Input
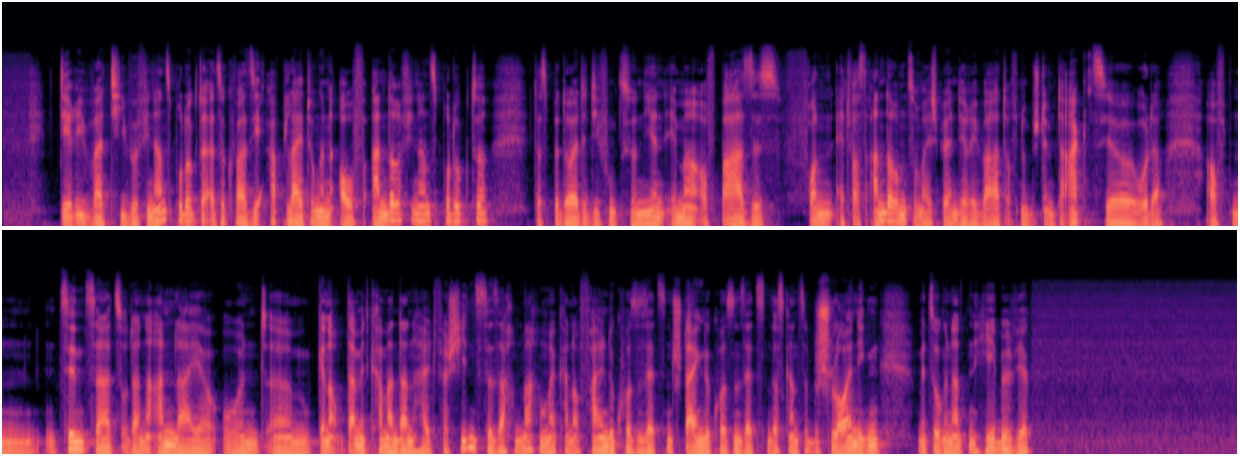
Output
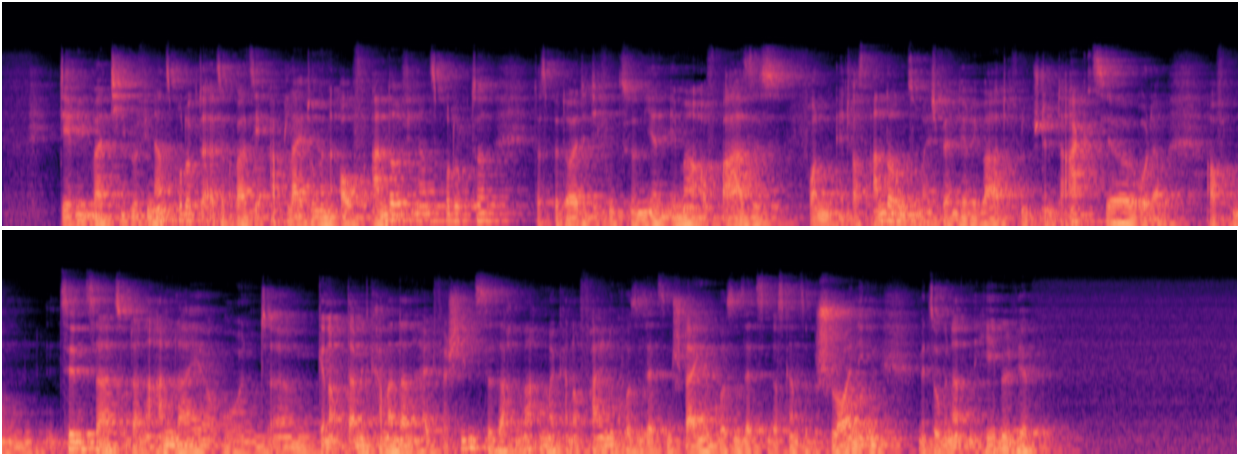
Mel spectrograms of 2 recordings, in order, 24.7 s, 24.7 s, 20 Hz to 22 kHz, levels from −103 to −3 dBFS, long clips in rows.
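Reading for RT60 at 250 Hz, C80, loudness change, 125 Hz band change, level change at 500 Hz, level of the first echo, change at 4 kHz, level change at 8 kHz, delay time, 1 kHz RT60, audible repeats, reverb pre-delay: 1.3 s, 7.0 dB, +2.0 dB, +2.5 dB, +2.0 dB, no echo audible, +2.0 dB, +1.5 dB, no echo audible, 1.0 s, no echo audible, 32 ms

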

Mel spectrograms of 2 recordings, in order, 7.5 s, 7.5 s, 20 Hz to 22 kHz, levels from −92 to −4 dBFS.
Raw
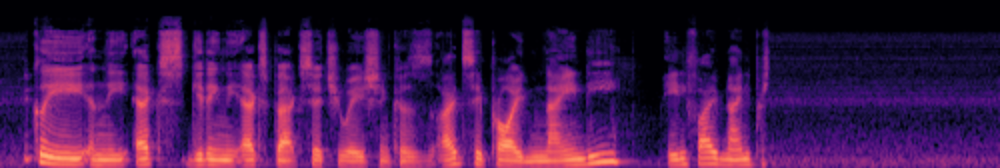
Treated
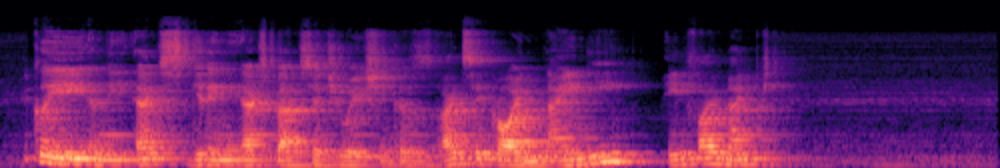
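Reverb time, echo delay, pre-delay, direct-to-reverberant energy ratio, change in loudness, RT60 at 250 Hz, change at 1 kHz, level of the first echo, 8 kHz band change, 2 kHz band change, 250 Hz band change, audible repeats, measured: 0.85 s, 65 ms, 7 ms, −2.0 dB, +4.0 dB, 0.80 s, +5.0 dB, −8.0 dB, +1.0 dB, +4.0 dB, +4.0 dB, 1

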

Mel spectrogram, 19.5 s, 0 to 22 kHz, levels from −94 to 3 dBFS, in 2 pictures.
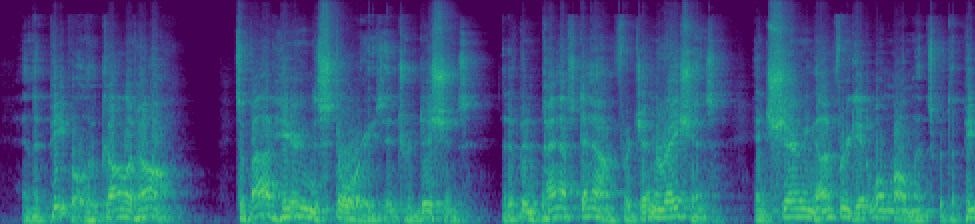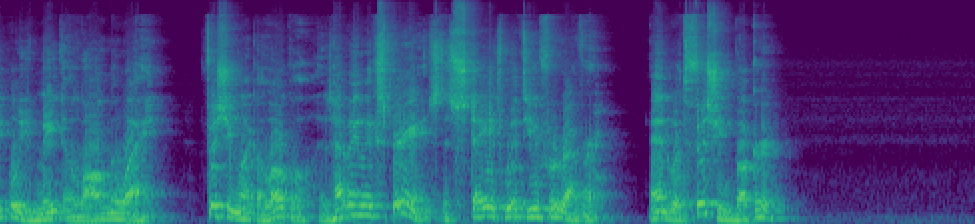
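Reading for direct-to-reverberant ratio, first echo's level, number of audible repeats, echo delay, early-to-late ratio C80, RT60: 6.0 dB, −20.5 dB, 1, 129 ms, 13.0 dB, 0.55 s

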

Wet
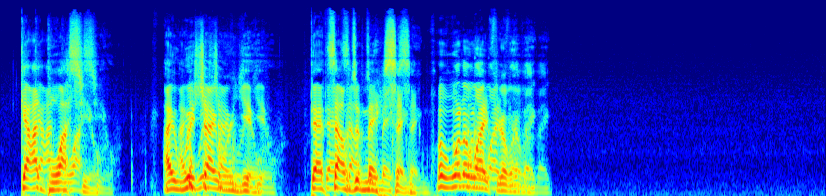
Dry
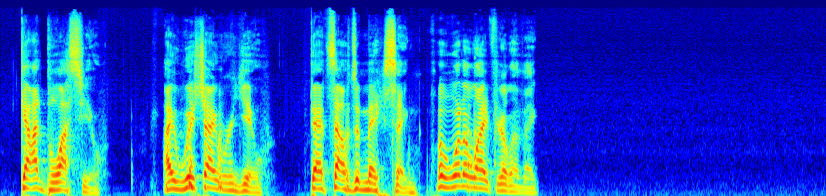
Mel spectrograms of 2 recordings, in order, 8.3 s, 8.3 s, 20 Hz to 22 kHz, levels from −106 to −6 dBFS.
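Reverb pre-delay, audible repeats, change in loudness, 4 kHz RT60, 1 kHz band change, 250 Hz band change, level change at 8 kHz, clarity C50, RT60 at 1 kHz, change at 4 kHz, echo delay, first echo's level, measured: no reverb audible, 1, −0.5 dB, no reverb audible, −0.5 dB, +0.5 dB, −8.0 dB, no reverb audible, no reverb audible, −5.0 dB, 138 ms, −10.0 dB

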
